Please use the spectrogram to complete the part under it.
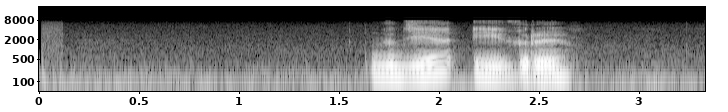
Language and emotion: Russian, neutral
